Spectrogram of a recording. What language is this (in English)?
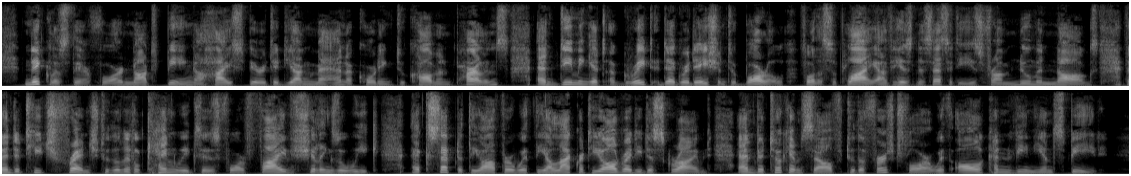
English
